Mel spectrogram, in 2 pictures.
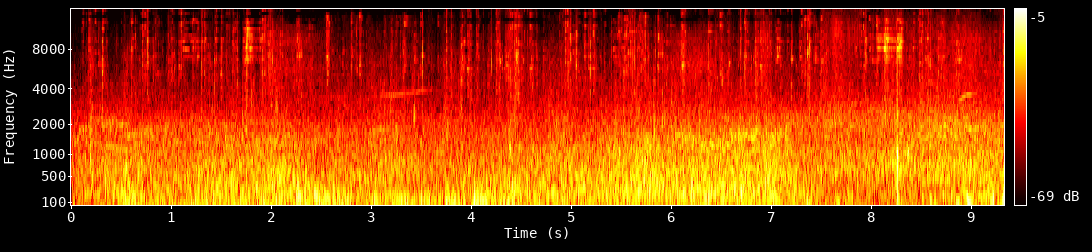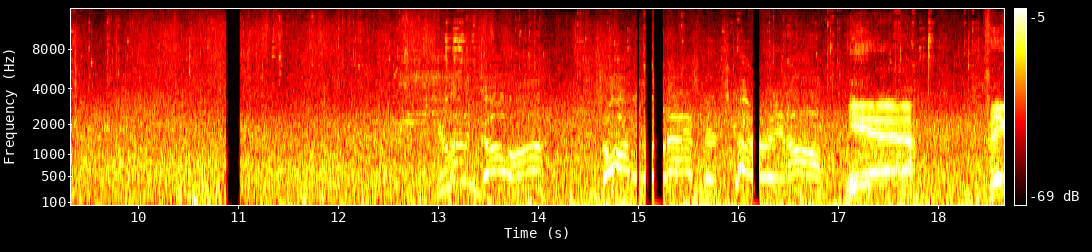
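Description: A horse's hooves clip-clop on the ground in Red Dead Redemption II, soft and steady within a busy game soundscape of rumbling ambience. Characters' speech comes through at times, and chirping tones stand out near the end.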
